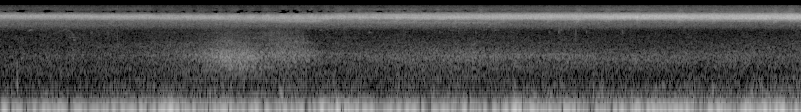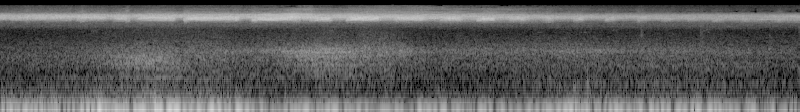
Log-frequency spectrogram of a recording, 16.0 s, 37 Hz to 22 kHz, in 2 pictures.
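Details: Summer cicadas in a suburban neighborhood of Nisshin city, near Nagoya, Aichi Prefecture, Japan, at 2 PM on 28 July 2021 during a street walk: a continuous shrill, high drone without pause, with low rumbling swells around two and ten seconds.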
